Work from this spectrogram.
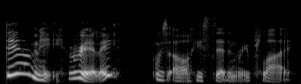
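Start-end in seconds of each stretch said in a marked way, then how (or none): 0.0-1.2 a high, mock-shocked "Dear me"; hammed-up prim surprise; startled Englishman. Englishman answering her joke with a startled squeak.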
